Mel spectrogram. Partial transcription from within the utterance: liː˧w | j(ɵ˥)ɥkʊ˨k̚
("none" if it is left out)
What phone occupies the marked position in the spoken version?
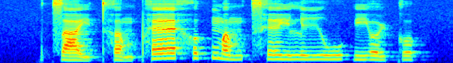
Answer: ɵ˨˩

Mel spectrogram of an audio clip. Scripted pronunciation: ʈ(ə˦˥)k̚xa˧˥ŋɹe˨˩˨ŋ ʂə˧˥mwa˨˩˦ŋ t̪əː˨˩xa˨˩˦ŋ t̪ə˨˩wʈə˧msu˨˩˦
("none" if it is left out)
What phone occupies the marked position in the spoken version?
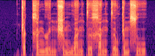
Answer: a˦˥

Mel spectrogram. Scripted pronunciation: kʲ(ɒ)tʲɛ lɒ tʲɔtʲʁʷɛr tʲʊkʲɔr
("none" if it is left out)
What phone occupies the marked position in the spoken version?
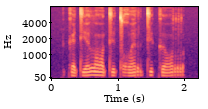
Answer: ɑ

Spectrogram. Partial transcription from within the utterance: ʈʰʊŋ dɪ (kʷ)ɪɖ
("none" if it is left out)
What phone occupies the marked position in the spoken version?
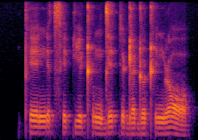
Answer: k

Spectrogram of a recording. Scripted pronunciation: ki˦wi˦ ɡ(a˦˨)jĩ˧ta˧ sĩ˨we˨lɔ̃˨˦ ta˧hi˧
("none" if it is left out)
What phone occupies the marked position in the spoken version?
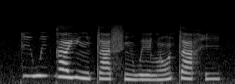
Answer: a˦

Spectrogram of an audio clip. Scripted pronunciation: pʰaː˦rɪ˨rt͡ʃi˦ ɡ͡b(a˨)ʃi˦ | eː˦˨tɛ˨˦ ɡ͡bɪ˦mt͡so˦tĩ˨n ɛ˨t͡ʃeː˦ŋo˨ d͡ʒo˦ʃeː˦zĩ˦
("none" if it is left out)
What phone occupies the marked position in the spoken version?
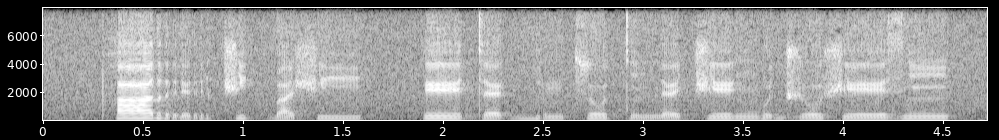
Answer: a˨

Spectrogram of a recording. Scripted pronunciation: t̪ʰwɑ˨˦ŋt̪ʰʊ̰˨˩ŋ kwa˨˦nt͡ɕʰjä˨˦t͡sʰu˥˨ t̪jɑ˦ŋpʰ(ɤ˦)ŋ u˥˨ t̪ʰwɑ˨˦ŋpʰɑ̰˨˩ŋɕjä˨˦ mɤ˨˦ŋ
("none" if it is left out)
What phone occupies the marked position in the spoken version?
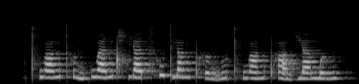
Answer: ɤ̰˨˩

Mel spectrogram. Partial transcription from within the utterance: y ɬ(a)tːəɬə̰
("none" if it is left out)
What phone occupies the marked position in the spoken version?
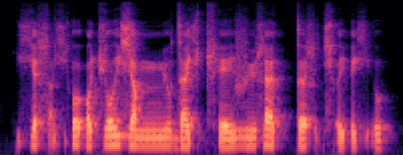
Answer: æ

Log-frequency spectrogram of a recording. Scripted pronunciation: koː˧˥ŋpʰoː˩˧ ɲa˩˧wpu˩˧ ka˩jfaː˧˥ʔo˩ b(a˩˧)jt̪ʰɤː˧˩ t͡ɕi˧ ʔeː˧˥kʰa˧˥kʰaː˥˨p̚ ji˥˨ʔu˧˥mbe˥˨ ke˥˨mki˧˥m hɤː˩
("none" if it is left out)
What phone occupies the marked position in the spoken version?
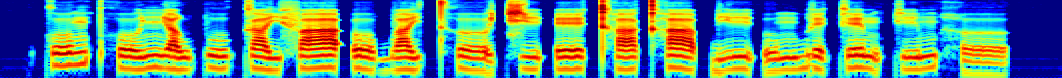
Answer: a˧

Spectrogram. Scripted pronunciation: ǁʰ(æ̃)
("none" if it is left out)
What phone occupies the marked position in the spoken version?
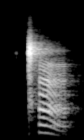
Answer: æ̃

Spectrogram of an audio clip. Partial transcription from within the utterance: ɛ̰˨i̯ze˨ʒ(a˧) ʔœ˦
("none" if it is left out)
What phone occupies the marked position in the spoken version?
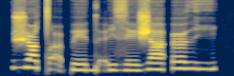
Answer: a˧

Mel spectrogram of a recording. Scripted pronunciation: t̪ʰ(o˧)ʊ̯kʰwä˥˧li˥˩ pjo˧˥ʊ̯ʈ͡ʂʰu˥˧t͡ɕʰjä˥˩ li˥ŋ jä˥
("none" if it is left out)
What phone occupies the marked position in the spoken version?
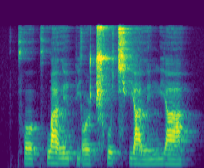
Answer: o˧˥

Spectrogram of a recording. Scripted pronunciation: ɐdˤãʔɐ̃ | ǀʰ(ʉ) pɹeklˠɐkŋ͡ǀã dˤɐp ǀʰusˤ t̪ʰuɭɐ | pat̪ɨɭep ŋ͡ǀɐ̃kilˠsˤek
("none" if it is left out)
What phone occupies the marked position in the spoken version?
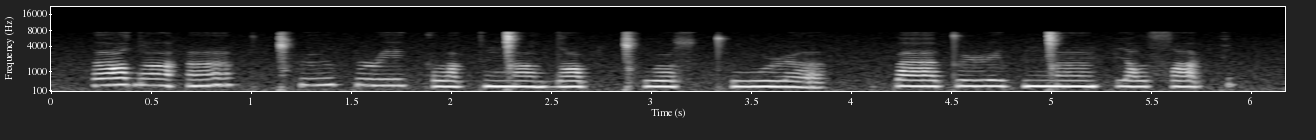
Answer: ʉ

